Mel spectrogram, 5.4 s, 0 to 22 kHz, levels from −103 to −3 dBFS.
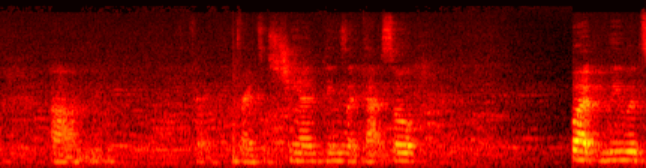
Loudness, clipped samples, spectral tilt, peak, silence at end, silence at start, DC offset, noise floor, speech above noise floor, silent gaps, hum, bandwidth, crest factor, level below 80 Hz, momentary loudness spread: -43 LUFS; under 0.1%; -4.5 dB/octave; -22 dBFS; 0 s; 0 s; under 0.1%; -67 dBFS; 26 dB; none; none; 19 kHz; 24 dB; -80 dBFS; 23 LU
